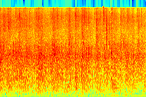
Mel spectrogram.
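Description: A crowd at an EFF event applauds steadily, many hands clapping in a dense, continuous wash of noise that holds a fairly even loudness throughout, with no voices standing out.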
